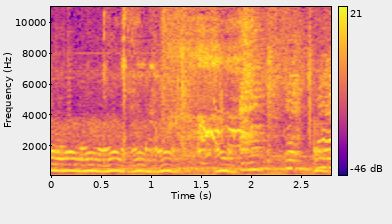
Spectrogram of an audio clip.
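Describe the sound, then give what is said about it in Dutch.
A dog barks in a quick rhythmic series, its voice strained and wavering almost like a howl, with a low steady hum running underneath. “Ja, hier is een hond.”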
